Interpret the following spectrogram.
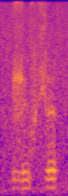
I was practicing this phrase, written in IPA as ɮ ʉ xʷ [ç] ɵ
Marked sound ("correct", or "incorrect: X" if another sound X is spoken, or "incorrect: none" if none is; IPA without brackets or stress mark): correct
